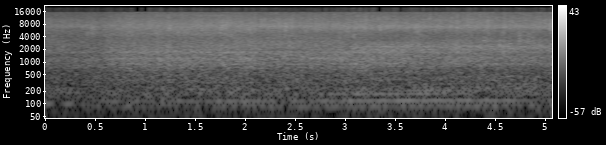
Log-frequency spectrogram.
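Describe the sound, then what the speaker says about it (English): Heavy rain pours down on the Fourth of July in a loud, steady hiss of dense drops that stays constant throughout, with no voices. "Huge amount of rain."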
